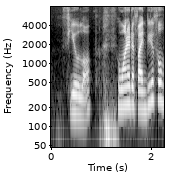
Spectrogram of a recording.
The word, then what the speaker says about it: Fulop: It's pronounced Fulop. Fulop, who wanted to find beautiful home essentials that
